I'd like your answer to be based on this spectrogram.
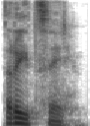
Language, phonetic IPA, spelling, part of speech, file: Russian, [ˈrɨt͡sərʲ], рыцарь, noun, Ru-рыцарь.ogg
- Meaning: 1. knight (a medieval Western European nobleman serving as an armored and mounted warrior; a person on whom knighthood has been conferred) 2. knight, cavalier, gallant (a brave and chivalrous man)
